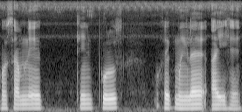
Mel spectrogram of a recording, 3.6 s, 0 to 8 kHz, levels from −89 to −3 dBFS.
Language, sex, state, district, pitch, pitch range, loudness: Hindi, male, Uttar Pradesh, Budaun, 110 Hz, 105-115 Hz, -17 LUFS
